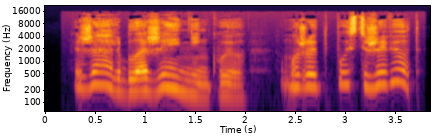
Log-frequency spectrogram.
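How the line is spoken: Uncertain question, man. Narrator (Russian): неуверенно спрашивает хозяин дома

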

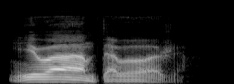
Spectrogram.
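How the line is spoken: Joking grumble. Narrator (Russian): шутливо пробурчал Коновер

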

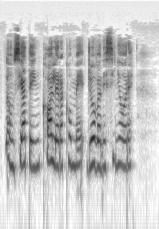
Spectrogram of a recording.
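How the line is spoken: Pleading. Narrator (Italian): supplicò

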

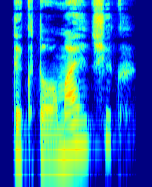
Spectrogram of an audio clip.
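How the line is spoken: Sweet cooing. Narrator (Russian): заворковал колдун

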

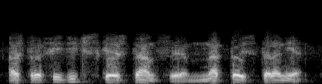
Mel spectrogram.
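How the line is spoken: Plain. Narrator (Russian): ответил Пиркс

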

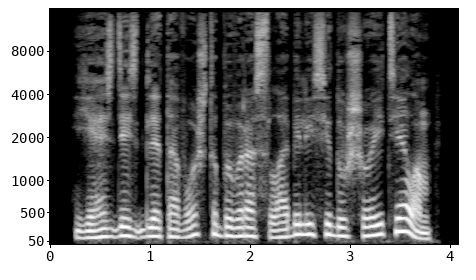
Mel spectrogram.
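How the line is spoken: Seductive purr in ear. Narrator (Russian): промурлыкала девушка на ухо своему благодетелю

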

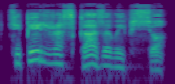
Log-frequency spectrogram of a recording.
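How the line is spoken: Soft, gentle. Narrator (Russian): Лиана мягко произнесла

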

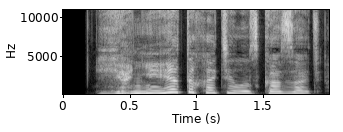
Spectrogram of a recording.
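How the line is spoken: Exclaiming. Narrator (Russian): воскликнула Кора

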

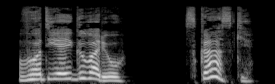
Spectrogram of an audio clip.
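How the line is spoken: Joyful chiming in. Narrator (Russian): Радостно подхватил Ричард

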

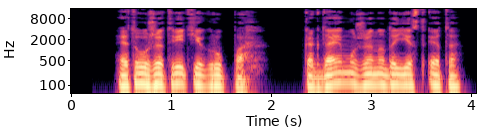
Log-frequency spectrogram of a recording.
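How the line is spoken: Sighed. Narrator (Russian): вздохнул Денис

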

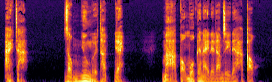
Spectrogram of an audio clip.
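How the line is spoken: Muttering. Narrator (Vietnamese): Lão Muôn Phọt ròm ròm, lẩm bẩm

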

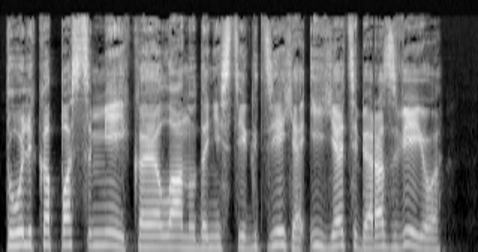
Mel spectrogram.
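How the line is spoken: Barked. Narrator (Russian): Рявкнула я

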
